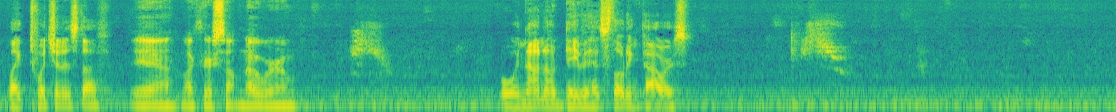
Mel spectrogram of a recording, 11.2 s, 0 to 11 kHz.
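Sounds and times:
steady low hum of noise: 0:00.0 - 0:11.1
speech: 0:00.1 - 0:03.7, 0:05.0 - 0:07.0
cat meowing: 0:03.5 - 0:04.0, 0:07.9 - 0:08.6.

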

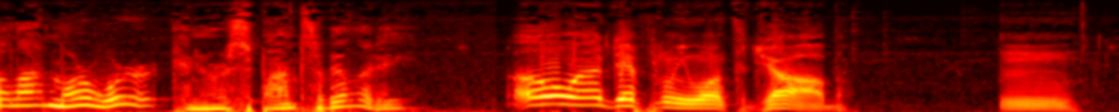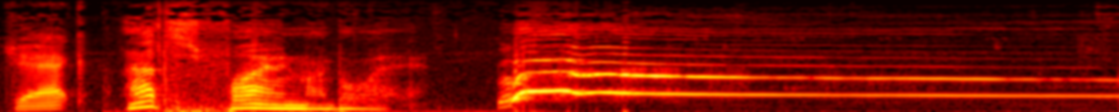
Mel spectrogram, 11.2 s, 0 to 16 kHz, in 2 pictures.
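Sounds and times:
speech: 0:00.0 - 0:04.3, 0:05.0 - 0:08.4
dog howling: 0:08.1 - 0:11.1.

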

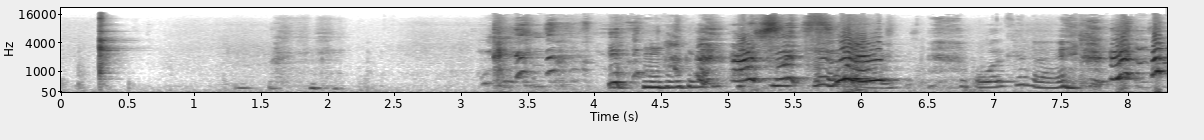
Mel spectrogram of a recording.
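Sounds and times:
wine glasses clinking in a toast: 0:00.3 - 0:00.7
people chuckling and laughing loudly: 0:03.2 - 0:06.8, 0:07.5 - 0:08.2
speech: 0:04.1 - 0:08.2.

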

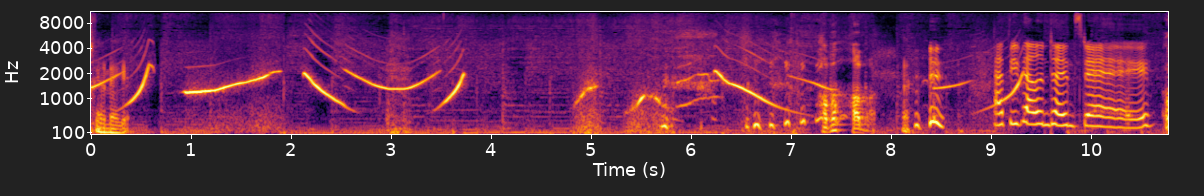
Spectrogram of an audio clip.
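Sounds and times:
speech: 0:00.0 - 0:00.7, 0:07.3 - 0:10.7
slide whistle swooping: 0:00.0 - 0:03.9, 0:04.8 - 0:07.4, 0:08.4 - 0:09.6
laughter: 0:05.4 - 0:09.3.

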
